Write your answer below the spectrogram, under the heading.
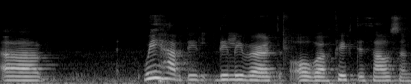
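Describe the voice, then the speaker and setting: With a Finnish accent, a woman speaks at a fairly slow pace and medium pitch, her intonation fairly even, amid audible room echo. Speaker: company executive. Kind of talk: conference talk. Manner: halting.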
